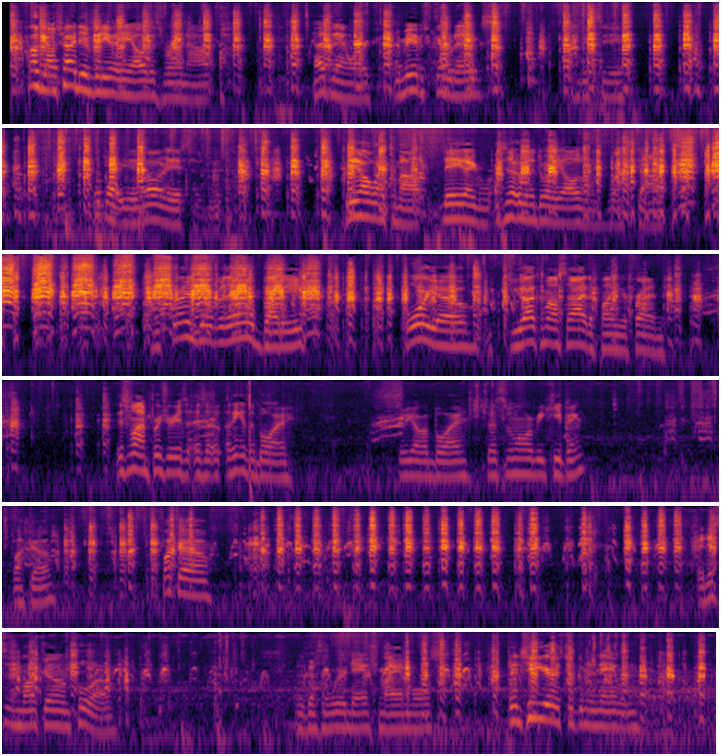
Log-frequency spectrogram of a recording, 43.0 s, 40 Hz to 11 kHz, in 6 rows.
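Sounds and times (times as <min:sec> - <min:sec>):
ducklings quacking: 0:00.1 - 0:24.5, 0:25.1 - 0:42.9.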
